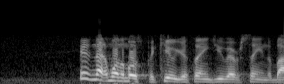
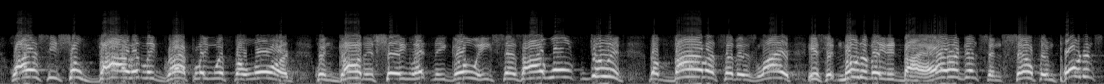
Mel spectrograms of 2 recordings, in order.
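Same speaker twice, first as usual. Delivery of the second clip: fiery preaching; 10 semitones higher than usual. Acted. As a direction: pound the point home from the pulpit. Preaching at full force.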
